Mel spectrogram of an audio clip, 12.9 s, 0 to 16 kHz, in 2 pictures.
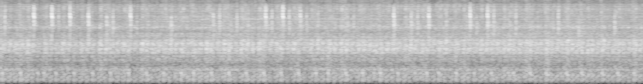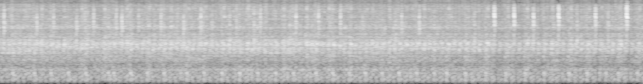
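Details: Jawa 634 at idle: a quick, rattling knock over the exhaust note; it disappears when driving, and removing the spark plug had no effect; owner suspects the primary chain.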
